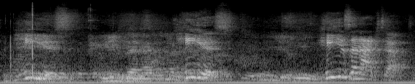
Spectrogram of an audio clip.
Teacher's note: The word he ends with a vowel sound for which your lips position is spread.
